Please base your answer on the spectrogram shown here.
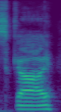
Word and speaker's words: SCCY: It's pronounced Sky CPX2.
